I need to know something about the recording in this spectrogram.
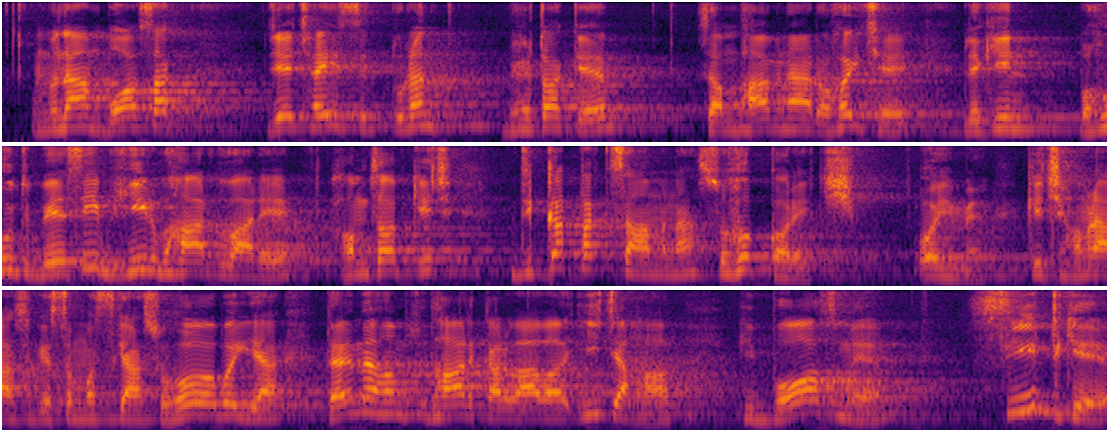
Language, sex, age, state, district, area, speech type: Maithili, male, 30-45, Bihar, Madhubani, urban, spontaneous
